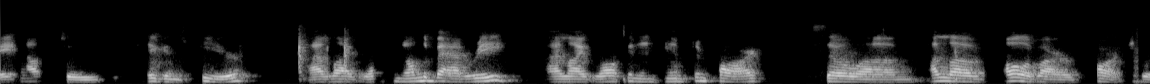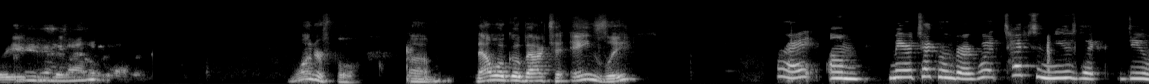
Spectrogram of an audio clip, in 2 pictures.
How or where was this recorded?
video call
